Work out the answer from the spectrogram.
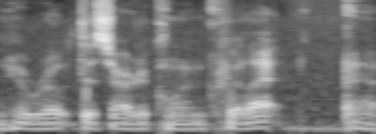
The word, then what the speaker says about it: Quillette: I was actually going to go back to the social justice thing because this article in Quillette, I want to pronounce it Quiet because it's French, but anyway, through the Looking Glass at Concordia University, and so many things like that.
